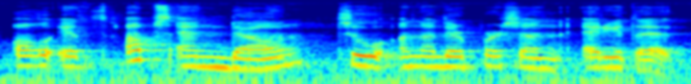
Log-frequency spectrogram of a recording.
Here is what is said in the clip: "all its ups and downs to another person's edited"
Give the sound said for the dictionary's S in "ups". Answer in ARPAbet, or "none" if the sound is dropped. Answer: S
